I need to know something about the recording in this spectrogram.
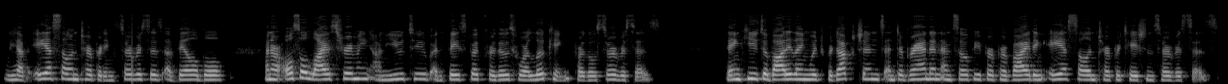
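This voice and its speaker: A woman with a slightly raised pitch reads polished introductions as moderator of an online panel. She speaks in a formal, scripted way, and her voice comes through a computer mic on a video call. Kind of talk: read introductions.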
